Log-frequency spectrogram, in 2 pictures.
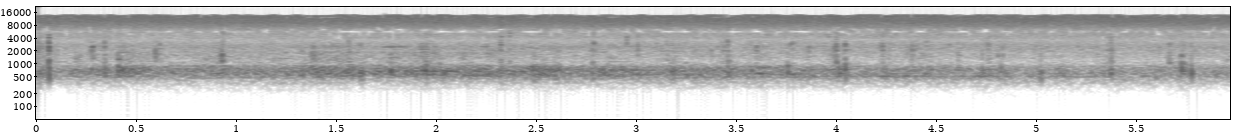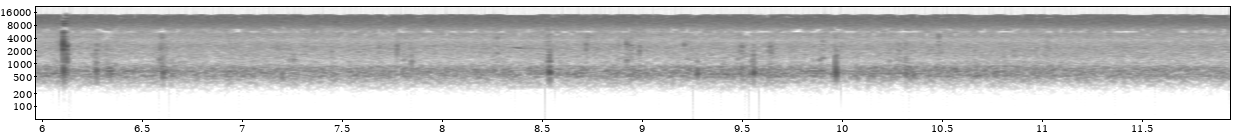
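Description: Steady hiss and broadband static with faint clicks and crackles, and no animal voice.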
